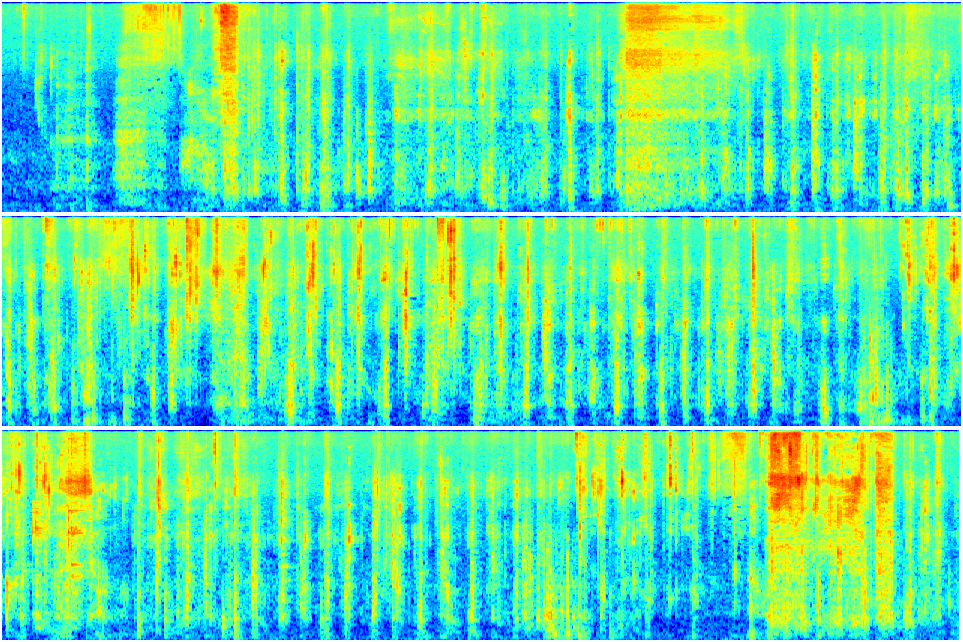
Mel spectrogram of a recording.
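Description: Close-miked chewing of cooked whelk meat: a steady run of wet, chewy clicks, about three a second, with a louder rushing burst near the end.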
